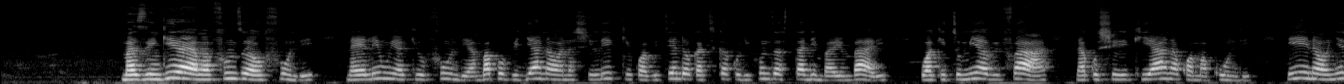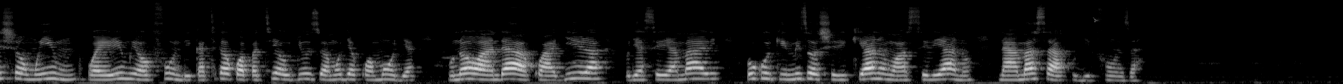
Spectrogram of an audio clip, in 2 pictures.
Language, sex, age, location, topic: Swahili, male, 18-24, Dar es Salaam, education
